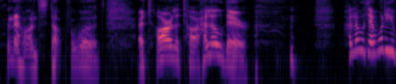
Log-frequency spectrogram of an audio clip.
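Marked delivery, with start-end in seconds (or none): 2.0-5.9 stock put-on stage-Irish accent, cliché, pitched high. Trying to get an Irish accent into your head, a cliche Irish accent. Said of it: "the only Irish accent I've got is a sort of cliche Irish accent".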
